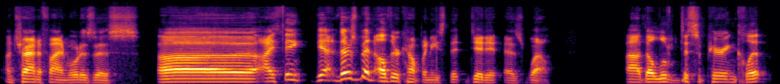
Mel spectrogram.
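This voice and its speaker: A man with a slightly high, swooping voice and fairly bright tone hosts a casual livestream reviewing knives, moving at a moderate pace. He's profane and jokey, rambles off on tangents, and sounds a bit short of breath from allergies.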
